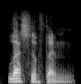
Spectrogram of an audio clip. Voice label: "lecithin", American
